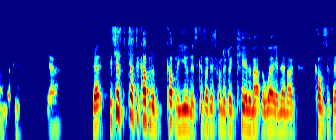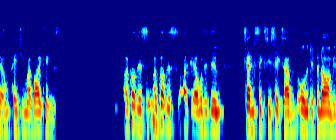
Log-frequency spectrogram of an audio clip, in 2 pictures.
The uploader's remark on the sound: wrestle with audio quality across a variety of supposedly professional-grade audio conferencing apps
